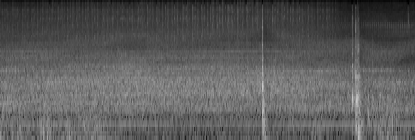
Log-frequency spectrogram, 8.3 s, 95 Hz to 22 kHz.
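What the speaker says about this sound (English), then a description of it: "So this motor specifically idles super quiet, makes, you know, a healthy amount of power." A 2019 Jeep Wrangler JL Unlimited Sport engine idles quietly with a steady, low, even hum, broken by two brief clicks near the end.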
